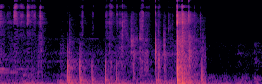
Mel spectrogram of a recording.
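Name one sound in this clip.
A marker pen scribbles on paper.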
